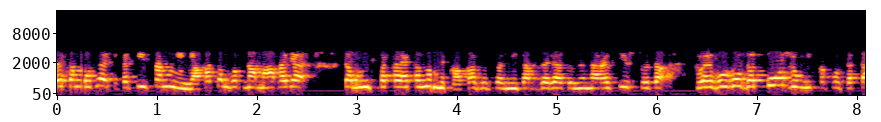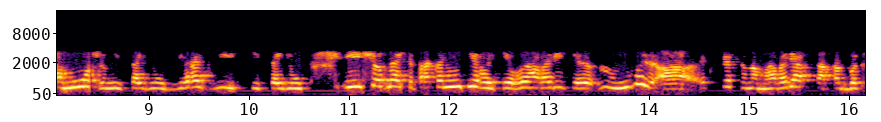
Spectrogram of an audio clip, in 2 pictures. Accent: Luhansk Oblast, Ukraine; я с Луганщины.

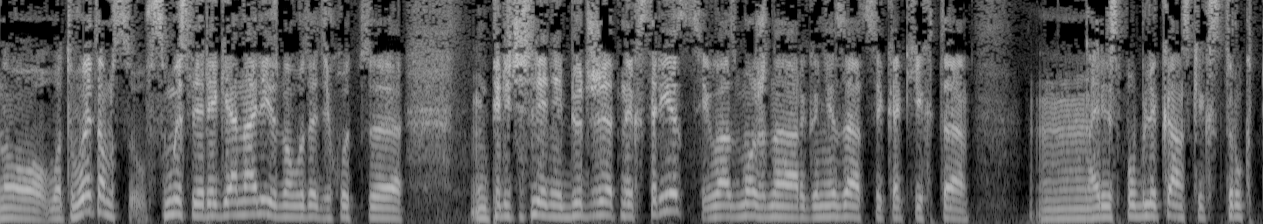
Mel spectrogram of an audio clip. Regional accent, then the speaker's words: Saint Petersburg, Russia; born there; я родился в Петербурге, очень люблю свой город

